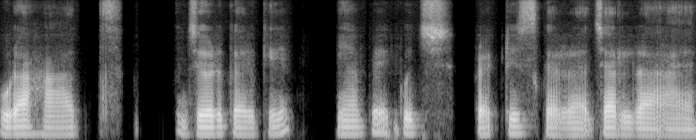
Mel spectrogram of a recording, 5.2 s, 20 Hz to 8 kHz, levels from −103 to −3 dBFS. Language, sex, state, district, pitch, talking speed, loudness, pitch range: Hindi, male, Punjab, Kapurthala, 105 Hz, 150 wpm, -23 LUFS, 95-110 Hz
